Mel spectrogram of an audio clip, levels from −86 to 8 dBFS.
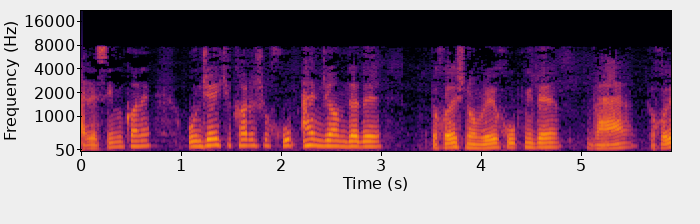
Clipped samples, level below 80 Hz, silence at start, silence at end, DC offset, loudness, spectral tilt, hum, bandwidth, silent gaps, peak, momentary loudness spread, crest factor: under 0.1%; -52 dBFS; 0 s; 0 s; under 0.1%; -19 LUFS; -7 dB/octave; none; 8 kHz; none; -4 dBFS; 10 LU; 16 dB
